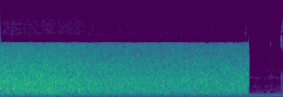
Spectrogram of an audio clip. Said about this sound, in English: A river running.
